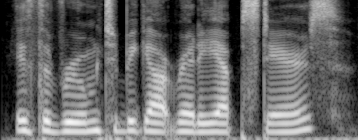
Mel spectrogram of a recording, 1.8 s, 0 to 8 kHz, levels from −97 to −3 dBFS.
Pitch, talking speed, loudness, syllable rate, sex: 195 Hz, 270 wpm, -16 LUFS, 6.3 syllables/s, female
